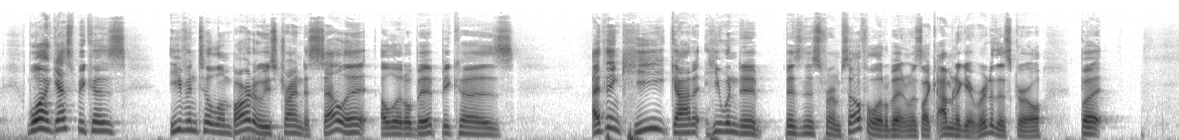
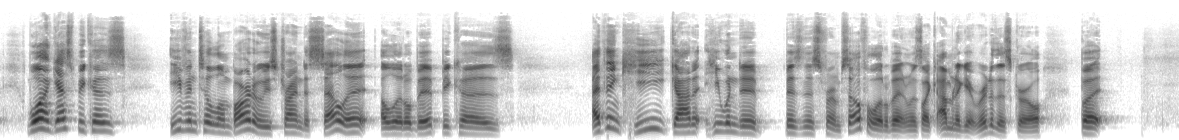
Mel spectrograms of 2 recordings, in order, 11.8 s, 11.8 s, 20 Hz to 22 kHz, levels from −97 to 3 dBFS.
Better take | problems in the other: first | thin; very; fading below 450 Hz

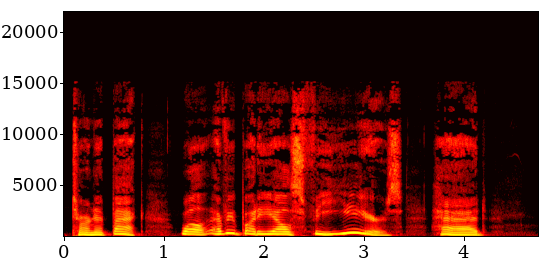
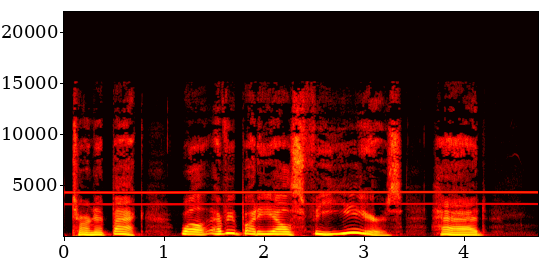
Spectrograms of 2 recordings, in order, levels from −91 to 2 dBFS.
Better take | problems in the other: first | high-pitched whine; faint; throughout; 4.5 kHz, 25 dB below the speech

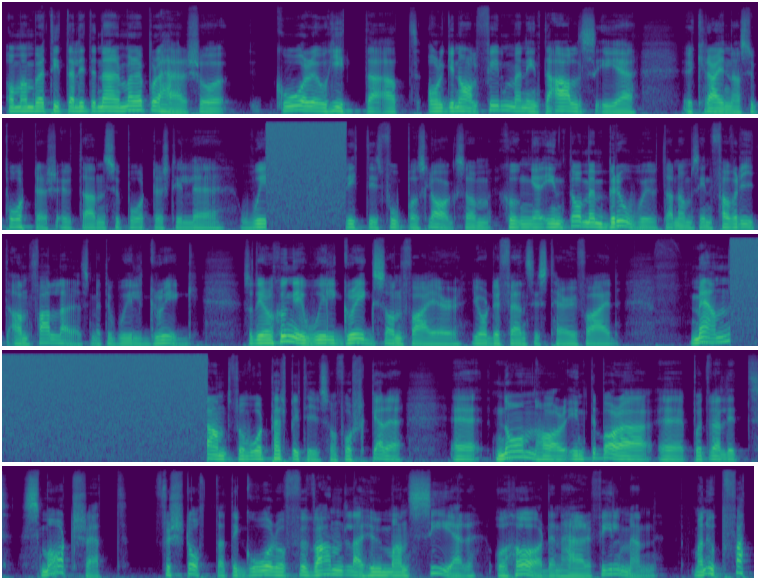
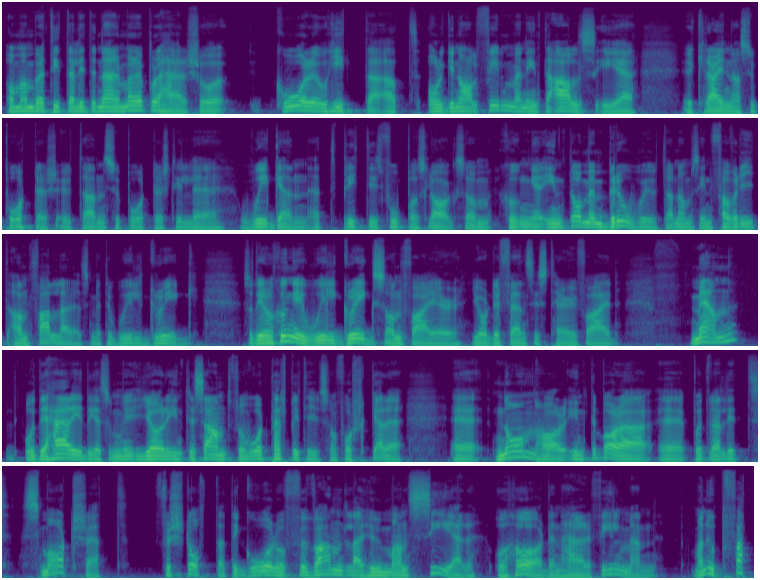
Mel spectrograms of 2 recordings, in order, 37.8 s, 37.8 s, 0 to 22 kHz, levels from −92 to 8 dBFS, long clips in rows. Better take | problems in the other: second | audio cutting out; filled with static; at 10 s for 1 s and at 22 s for 2.5 s

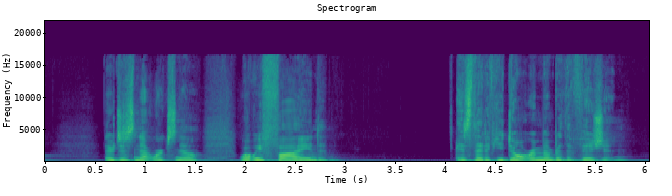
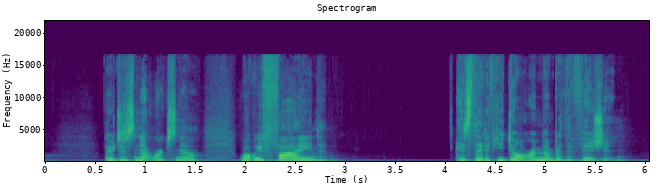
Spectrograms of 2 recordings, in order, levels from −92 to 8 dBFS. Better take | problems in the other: neither | none

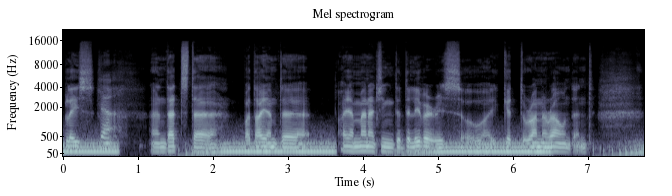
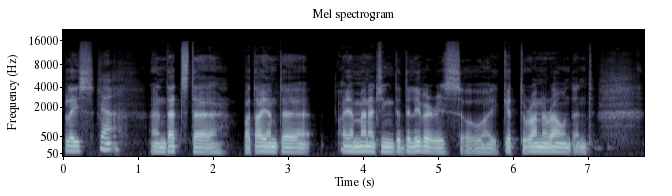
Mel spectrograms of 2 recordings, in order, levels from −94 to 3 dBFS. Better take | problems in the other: second | low rumble; noticeable; throughout; 10 dB below the speech

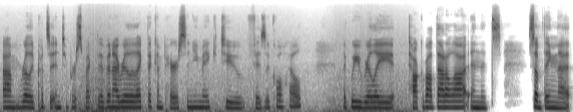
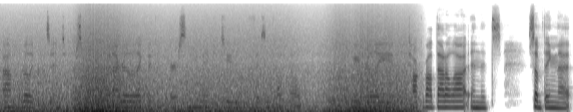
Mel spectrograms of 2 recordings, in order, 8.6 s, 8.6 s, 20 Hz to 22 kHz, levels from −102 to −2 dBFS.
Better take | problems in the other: first | wind noise on the microphone; heavy; until 6.5 s; 4 dB above the speech; occasional gusts in the first

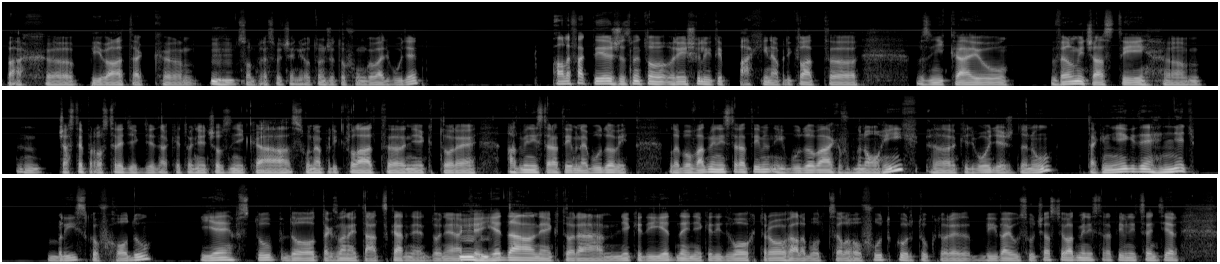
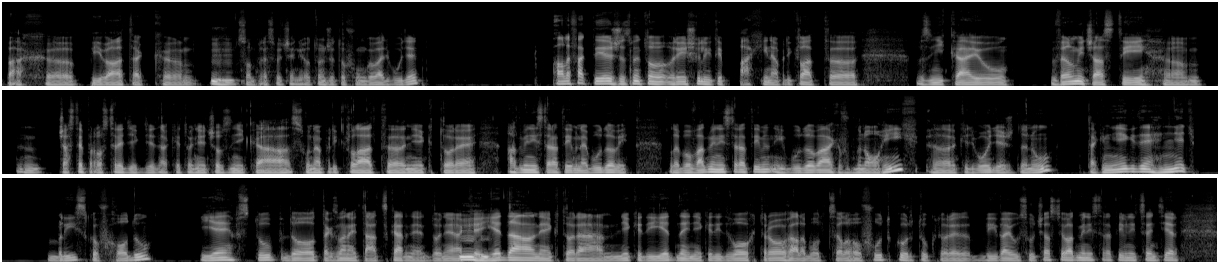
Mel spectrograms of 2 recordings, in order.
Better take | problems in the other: second | high-pitched whine; faint; throughout; 5.5 kHz, 30 dB below the speech

